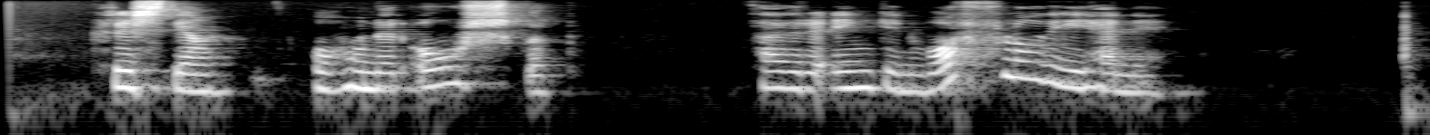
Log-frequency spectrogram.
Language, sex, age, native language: Icelandic, female, 60-69, Icelandic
